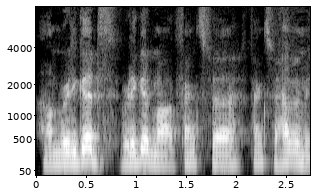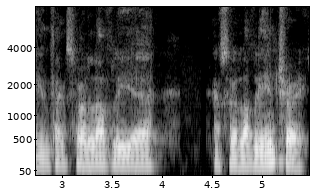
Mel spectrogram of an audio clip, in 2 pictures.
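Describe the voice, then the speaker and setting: Speaking at a quick pace with a steady, slightly mellow medium-pitched voice, this man has a London accent and comes from North London. He's a fitness coach around forty, likely in his 30s or 40s, giving casual, humble, self-effacing answers as an interview guest.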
